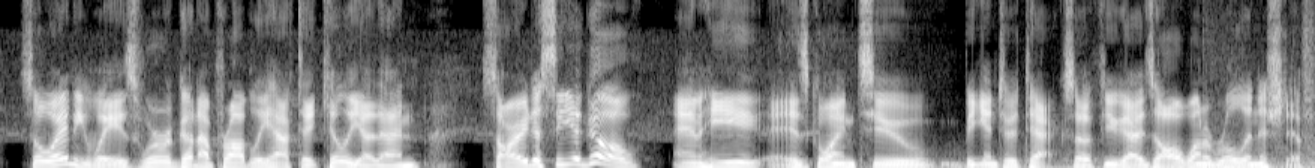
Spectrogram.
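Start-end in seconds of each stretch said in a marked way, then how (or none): 0.2-4.3 put-on thorough fantasy Great Forest accent. A game master voices a character to the players in a Great Forest accent. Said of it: "It's a Great Forest accent through and through".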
